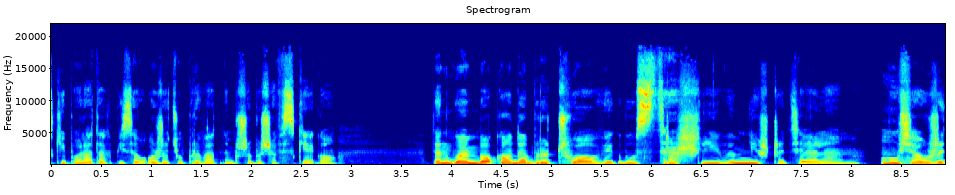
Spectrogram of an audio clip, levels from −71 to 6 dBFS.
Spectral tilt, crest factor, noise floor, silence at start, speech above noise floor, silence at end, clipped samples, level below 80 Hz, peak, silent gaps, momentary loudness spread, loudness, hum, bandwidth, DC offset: -4 dB/octave; 18 dB; -56 dBFS; 0.05 s; 38 dB; 0 s; under 0.1%; -50 dBFS; -2 dBFS; none; 11 LU; -19 LUFS; none; 18.5 kHz; under 0.1%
